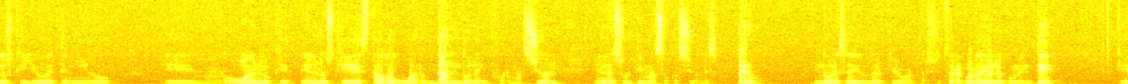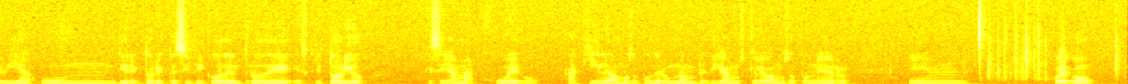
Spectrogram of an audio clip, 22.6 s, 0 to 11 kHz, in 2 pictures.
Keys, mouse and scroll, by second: 9.4 click, 10.3 click, 17.5 click, 21.3-21.8 typing.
